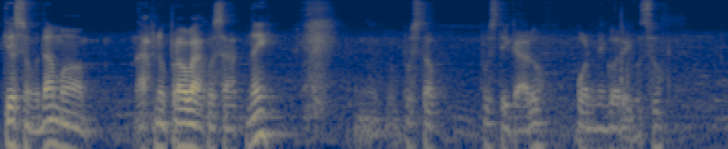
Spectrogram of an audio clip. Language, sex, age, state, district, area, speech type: Nepali, male, 30-45, West Bengal, Darjeeling, rural, spontaneous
